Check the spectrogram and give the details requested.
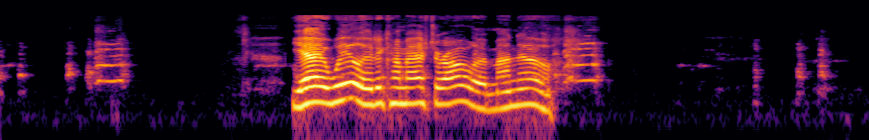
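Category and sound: bird, chickens clucking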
